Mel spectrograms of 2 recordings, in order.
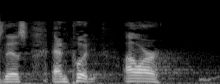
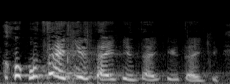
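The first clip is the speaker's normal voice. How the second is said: overjoyed thanks; 6 semitones higher than usual. Retold or imitated. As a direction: thank him over and over, then fade. Forgiven debtor thanks creditor.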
